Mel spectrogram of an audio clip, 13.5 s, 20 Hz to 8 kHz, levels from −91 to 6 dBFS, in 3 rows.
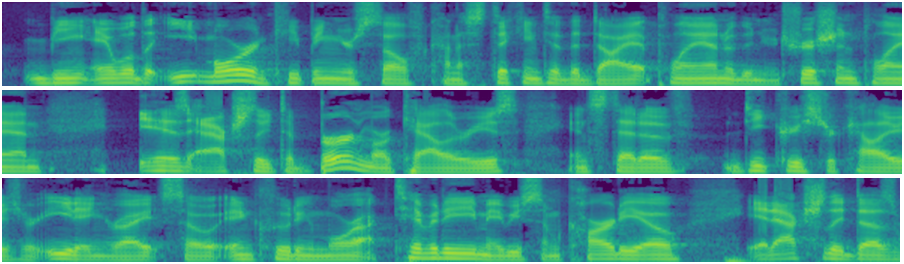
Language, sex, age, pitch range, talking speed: English, male, 20-39, 95-105 Hz, 190 wpm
